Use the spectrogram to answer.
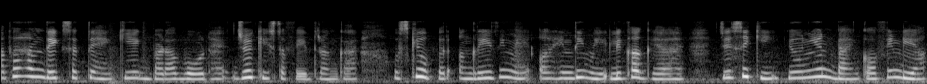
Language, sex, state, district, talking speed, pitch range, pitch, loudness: Hindi, female, Chhattisgarh, Bastar, 205 wpm, 255-310 Hz, 275 Hz, -18 LUFS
